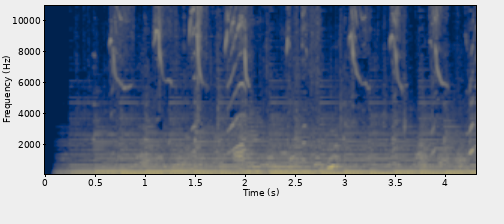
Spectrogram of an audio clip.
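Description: Background music with steady low sustained tones and an even beat about twice a second. Over it come repeated short, high, falling cries from caged dogs whining.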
